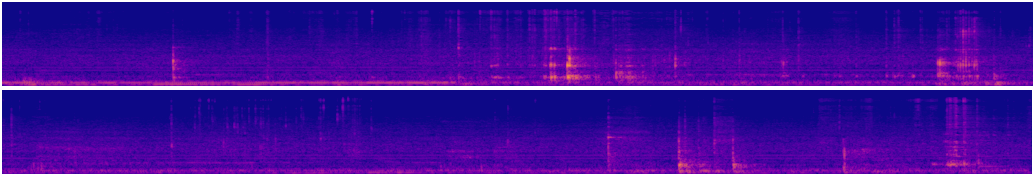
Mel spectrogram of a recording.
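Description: Metal parts of a hydraulic oil filter being handled over a plastic tub of drained oil: scattered knocks and clinks with wet oily handling, the loudest knocks about six and ten seconds in. A low steady hum stops about four seconds in.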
